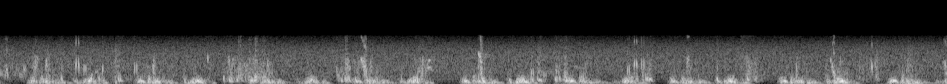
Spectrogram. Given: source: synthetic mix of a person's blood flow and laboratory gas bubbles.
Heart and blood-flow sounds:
Doppler ultrasound of blood flow; precordium
0.00-0.28 s: bubbles
0.31-0.41 s: bubbles
0.59-0.66 s: bubbles
0.71-1.06 s: bubbles
1.16-1.27 s: bubbles
1.32-1.41 s: bubbles
2.04-2.12 s: bubbles
2.21-2.74 s: bubbles
3.34-3.81 s: bubbles
4.14-4.34 s: bubbles
4.76-4.90 s: bubbles
5.25-5.91 s: bubbles
6.21-6.56 s: bubbles
6.87-6.93 s: bubbles
7.13-7.22 s: bubbles
7.39-7.65 s: bubbles
8.27-8.52 s: bubbles
8.68-8.79 s: bubbles
9.42-9.48 s: bubbles
From the record:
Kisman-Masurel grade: 242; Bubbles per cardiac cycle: several, 3 to 8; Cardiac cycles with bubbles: 100%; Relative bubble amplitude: moderate (0.250 to 0.450); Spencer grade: 3 (all of the cardiac periods contain showers or single bubble signals, but not dominating or overriding the cardiac motion signals); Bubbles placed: anywhere in the cardiac cycle

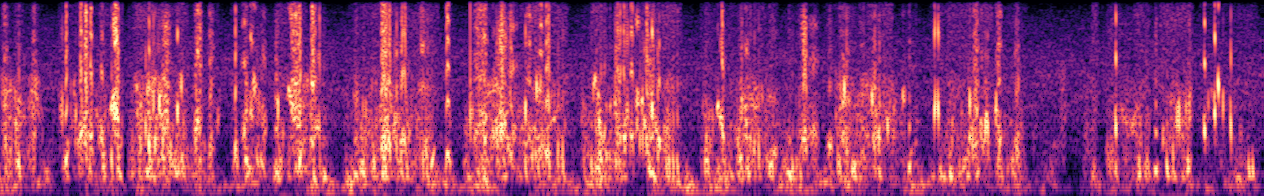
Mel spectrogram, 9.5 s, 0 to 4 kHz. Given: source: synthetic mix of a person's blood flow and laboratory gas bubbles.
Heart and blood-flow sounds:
Doppler ultrasound of blood flow; precordium
0.01-0.35 s: bubbles
0.45-0.94 s: bubbles
0.97-1.68 s: bubbles
1.74-2.50 s: bubbles
2.63-3.31 s: bubbles
3.34-3.44 s: bubbles
3.54-4.29 s: bubbles
4.36-5.14 s: bubbles
5.27-6.89 s: bubbles
7.00-7.73 s: bubbles
8.20-8.27 s: bubbles
8.31-8.98 s: bubbles
9.01-9.46 s: bubbles
From the record:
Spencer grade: 4 (maximum detectable bubble signal sounding continuously throughout systole and diastole of every cardiac period, and overriding the amplitude of the normal cardiac signals); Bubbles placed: anywhere in the cardiac cycle

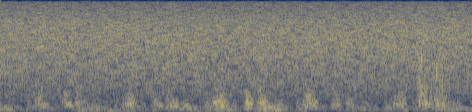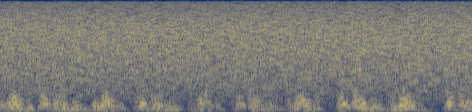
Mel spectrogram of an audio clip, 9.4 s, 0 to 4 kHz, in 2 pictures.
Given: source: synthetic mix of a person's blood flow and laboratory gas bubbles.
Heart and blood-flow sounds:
Doppler ultrasound of blood flow; precordium
4.16-4.51 s: bubbles
From the record:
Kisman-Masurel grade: 212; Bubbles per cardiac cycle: several, 3 to 8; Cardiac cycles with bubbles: 1 to 10%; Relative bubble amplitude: moderate (0.250 to 0.450); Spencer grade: 1 (occasional bubble signal discernible with the cardiac motion signal, with majority of cardiac periods free of bubbles); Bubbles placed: anywhere in the cardiac cycle

